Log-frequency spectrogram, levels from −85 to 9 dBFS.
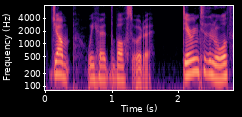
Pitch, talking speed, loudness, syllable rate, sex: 170 Hz, 210 wpm, -18 LUFS, 5.6 syllables/s, female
